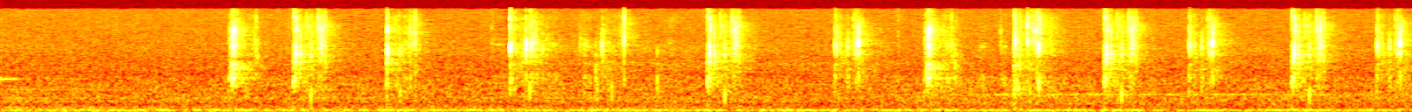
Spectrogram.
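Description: Footsteps shuffle over a gritty floor.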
